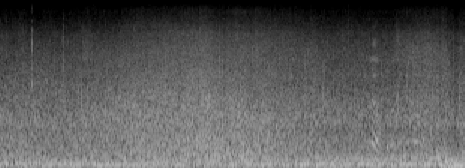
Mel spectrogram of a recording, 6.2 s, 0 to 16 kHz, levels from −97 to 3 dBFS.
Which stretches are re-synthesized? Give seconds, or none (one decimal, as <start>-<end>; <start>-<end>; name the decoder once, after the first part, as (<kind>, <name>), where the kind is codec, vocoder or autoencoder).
none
